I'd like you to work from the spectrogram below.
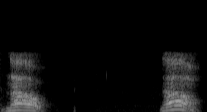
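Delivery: monk master ordering the trainees to obey; shouted command. Acted. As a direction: snap the order at the class.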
